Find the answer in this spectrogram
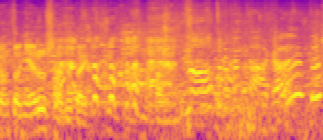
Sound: laughs

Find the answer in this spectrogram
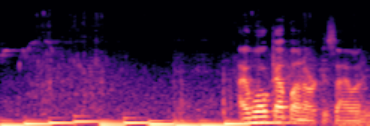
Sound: waves crashing

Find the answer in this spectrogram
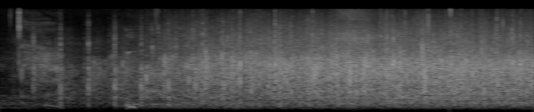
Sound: audience clapping

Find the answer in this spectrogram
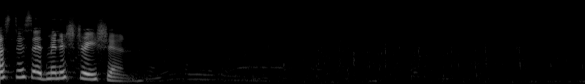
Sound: applause and cheering

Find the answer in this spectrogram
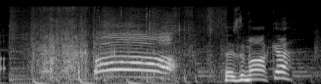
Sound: disappointed noises

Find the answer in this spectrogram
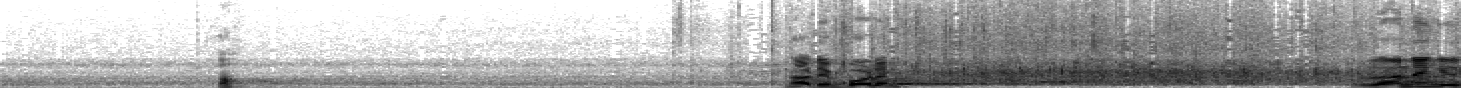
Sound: applause

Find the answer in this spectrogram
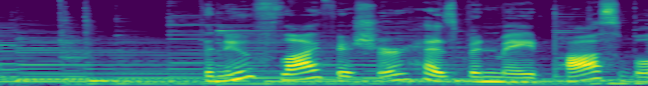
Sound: voiceover

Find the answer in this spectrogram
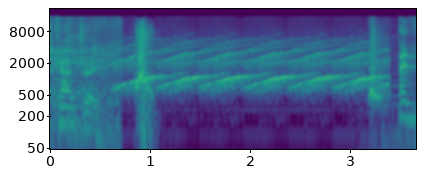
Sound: siren wails

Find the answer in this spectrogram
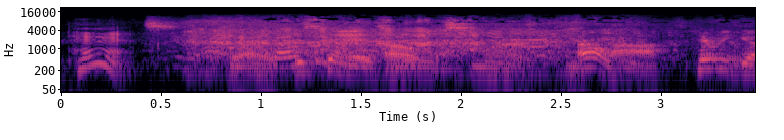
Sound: audience laughs

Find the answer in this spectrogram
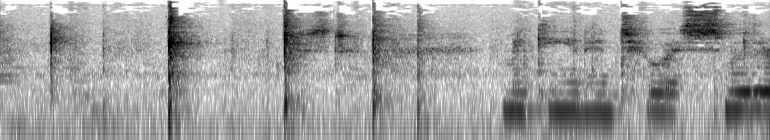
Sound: smacking

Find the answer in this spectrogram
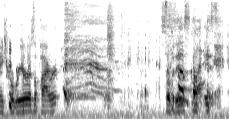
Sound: people laughing

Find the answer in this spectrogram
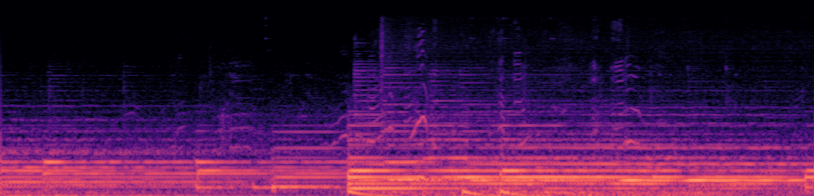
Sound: child Screaming

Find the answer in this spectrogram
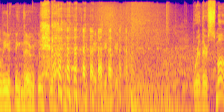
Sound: laughing

